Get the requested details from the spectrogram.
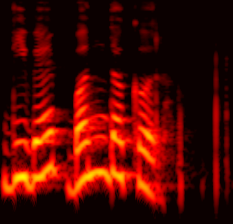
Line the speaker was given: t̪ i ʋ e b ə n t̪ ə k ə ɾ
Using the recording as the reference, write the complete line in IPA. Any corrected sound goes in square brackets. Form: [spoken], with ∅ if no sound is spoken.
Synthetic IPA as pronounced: [d̪] i ʋ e b ə n [d̪] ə k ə ɾ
